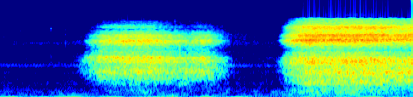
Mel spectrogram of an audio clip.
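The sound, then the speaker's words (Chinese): Two deep sniffing breaths drawn in through the nose, each a steady rush of airy hiss. The second breath is louder and runs longer than the first. “所以你现在要做的就是好好的闻，深呼吸的闻”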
